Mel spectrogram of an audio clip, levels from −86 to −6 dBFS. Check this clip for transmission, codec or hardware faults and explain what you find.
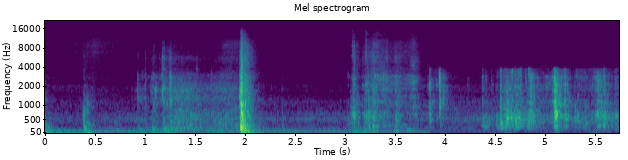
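There's one fault, and it sits at the tail end. From 3.84 s to the end, the sound abruptly goes dull and boxy, with nothing left above 3.8 kHz, a small jump in level and a faint new background noise well below the sound itself. There's no gap at the changeover. That points to an input switched to a poorer device, likely a narrower-band mic or a headset call profile taking over. The new device brings its own bandwidth limit, tone, gain and noise.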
